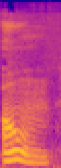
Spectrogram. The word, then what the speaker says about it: om: The O is pronounced as a in dawn.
